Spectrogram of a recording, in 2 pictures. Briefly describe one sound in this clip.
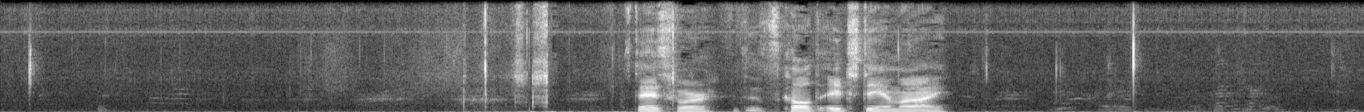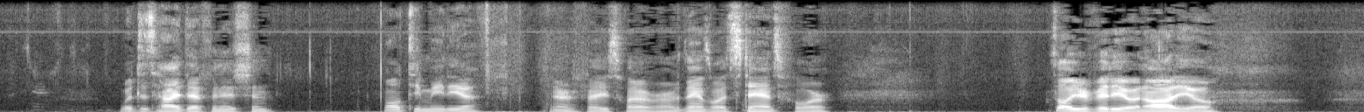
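A cable rustles softly as it is handled.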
